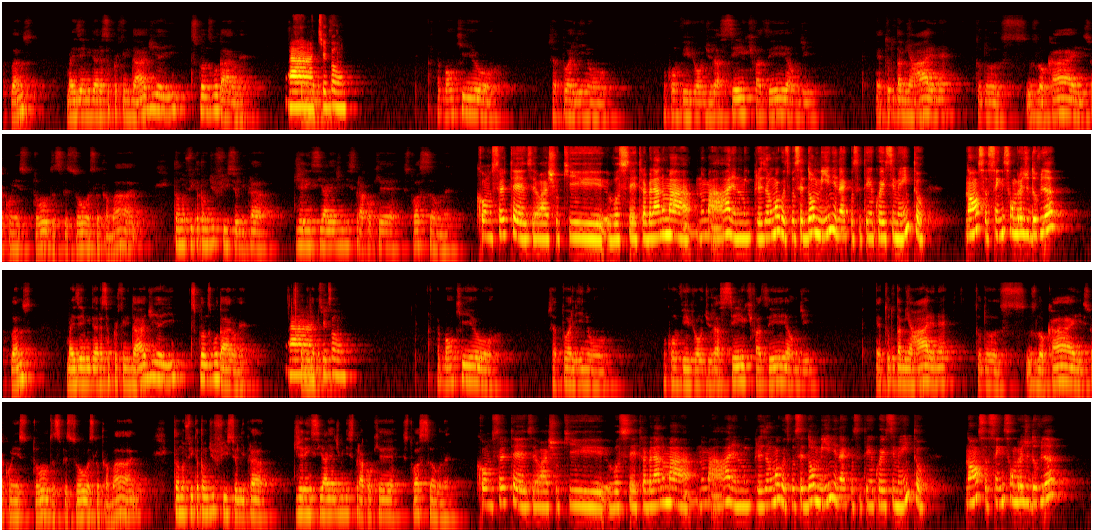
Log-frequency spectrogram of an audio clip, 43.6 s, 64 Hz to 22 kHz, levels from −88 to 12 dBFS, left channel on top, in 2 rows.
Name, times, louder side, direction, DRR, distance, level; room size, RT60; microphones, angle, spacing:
voice 1, 0.2-0.5 1.3-3.5 3.8-4.9 6.0-6.3 8.7-9.8 11.0-12.1 13.3-16.2 17.5-18.9 19.5-24.6 25.2-27.0 27.6-29.7 30.0-30.7, right 3 dB, 80° right, 1.0 m, -29 dB
voice 2, 5.7-6.9 31.3-40.2 41.1-42.9, left 6 dB, 55° left, 0.3 m, -21 dB
12.0 x 6.6 x 3.8 m
head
